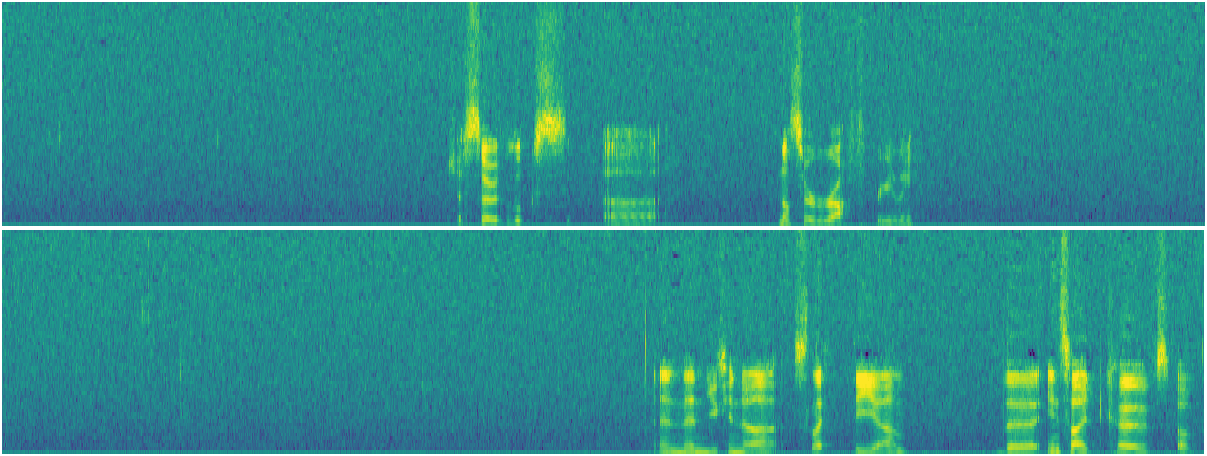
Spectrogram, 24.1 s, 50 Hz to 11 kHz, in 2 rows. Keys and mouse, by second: 0.5 ctrl+b, 13.9 middle click, 14.8 a, 15.6 click, 16.3 Tab, 18.4 Tab, 22.3 shift+middle click.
